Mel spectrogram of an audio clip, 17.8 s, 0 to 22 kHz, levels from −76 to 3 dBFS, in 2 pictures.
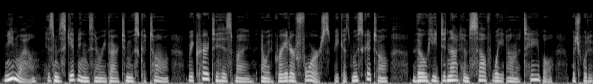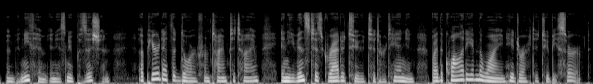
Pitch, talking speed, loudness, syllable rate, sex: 165 Hz, 205 wpm, -19 LUFS, 6.1 syllables/s, female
